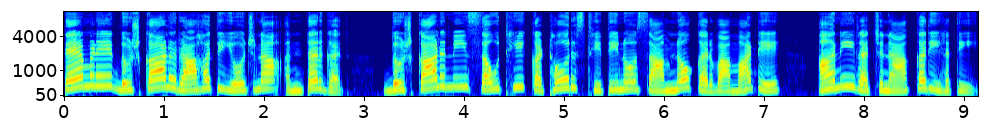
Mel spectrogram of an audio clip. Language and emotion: Gujarati, neutral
